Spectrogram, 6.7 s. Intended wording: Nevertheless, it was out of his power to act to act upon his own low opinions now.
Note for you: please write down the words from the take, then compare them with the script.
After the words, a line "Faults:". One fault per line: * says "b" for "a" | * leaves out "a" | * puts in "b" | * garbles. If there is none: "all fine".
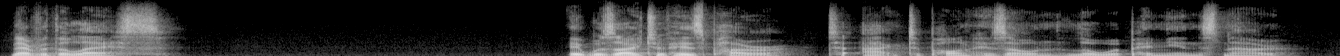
Nevertheless, it was out of his power to act upon his own low opinions now.
Faults:
* leaves out "to act"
